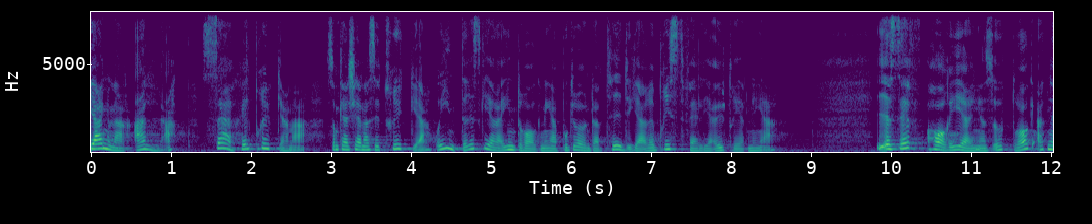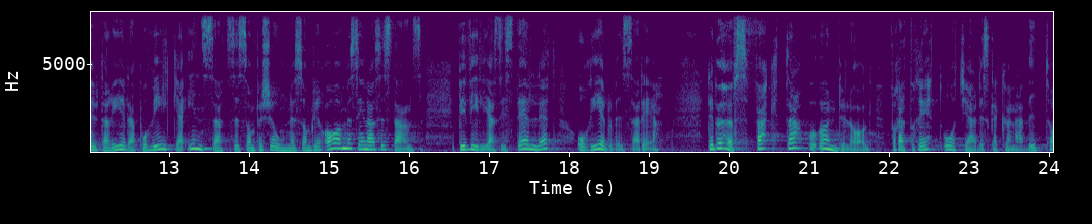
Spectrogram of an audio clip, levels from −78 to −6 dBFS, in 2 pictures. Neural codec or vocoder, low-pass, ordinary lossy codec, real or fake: none; none; none; real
